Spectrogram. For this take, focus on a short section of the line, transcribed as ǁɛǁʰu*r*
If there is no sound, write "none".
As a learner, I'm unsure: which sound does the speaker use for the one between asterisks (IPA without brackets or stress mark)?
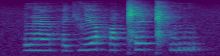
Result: r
